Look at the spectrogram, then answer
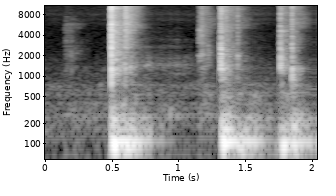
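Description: A few computer keyboard presses on arrow keys and Enter in a quiet room: one sharp tap, a lighter one, then two more distinct thuddy clicks, close and isolated.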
